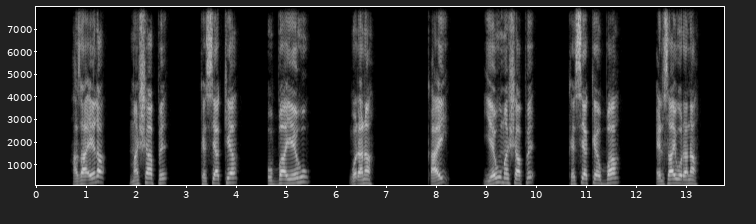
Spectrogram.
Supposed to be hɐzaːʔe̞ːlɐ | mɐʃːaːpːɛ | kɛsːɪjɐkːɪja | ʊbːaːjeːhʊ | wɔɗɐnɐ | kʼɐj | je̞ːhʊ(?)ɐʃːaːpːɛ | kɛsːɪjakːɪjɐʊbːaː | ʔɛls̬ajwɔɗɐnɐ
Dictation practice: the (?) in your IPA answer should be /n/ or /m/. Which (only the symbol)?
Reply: m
